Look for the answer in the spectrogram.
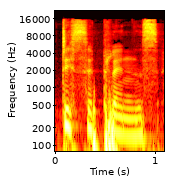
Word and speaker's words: discipline: Um, but he certainly left a lasting impression on many disciplines. Discipline, we've talked about this word, it's got a silent C in it, it's got two meanings.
